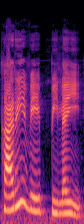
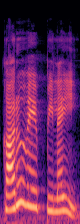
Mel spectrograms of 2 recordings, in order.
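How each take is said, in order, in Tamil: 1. இரண்டாவது எழுத்துல 'i' உயிர் இருக்கு. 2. இரண்டாவது எழுத்துல 'u' உயிர் இருக்கு. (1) "ரீ தான் வரணும்" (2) "கருவேப்பிலை கிடையாது"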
